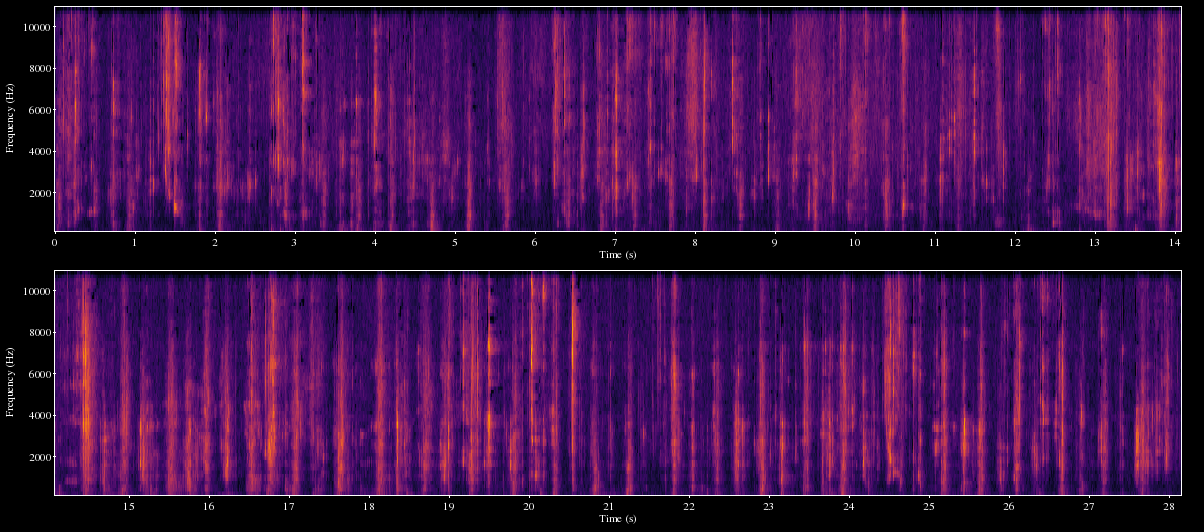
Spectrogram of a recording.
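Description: Close-miked chewing of chewy raw duck meat slices: a steady run of wet mouth clicks and smacks, several a second.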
